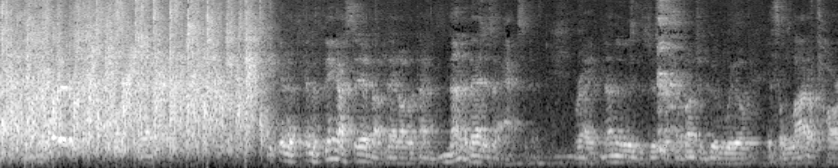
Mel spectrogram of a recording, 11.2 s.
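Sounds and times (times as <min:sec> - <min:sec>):
audience applause: 0:00.0 - 0:03.7
speech: 0:04.6 - 0:07.0, 0:07.7 - 0:11.1.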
